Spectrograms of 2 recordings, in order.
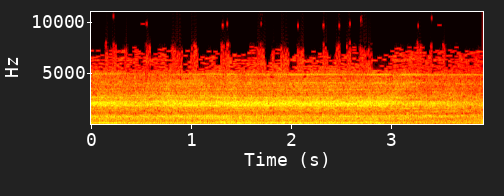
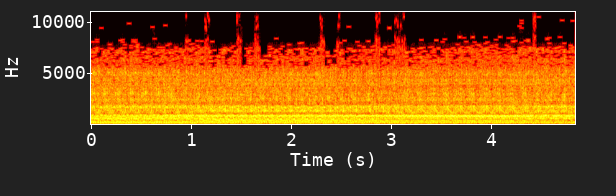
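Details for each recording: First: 2006 Ford F-550 4x4 6.0 L diesel idling after a drive, listened to from outside near the exhaust: a steady, loud, jet-like rushing hiss over an even idle. Owner suspects a plugged catalytic converter; not confirmed. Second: 2006 Ford F-550 4x4 Super Cab, 6.0 L diesel with bulletproofing work, not yet warmed up: loud but even diesel clatter at idle, no missing beats or knocks; really pretty smooth for a diesel.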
